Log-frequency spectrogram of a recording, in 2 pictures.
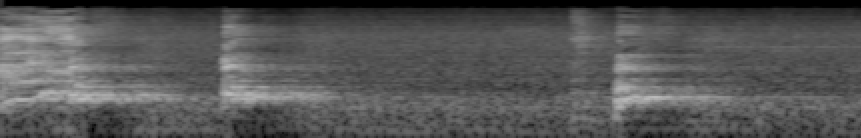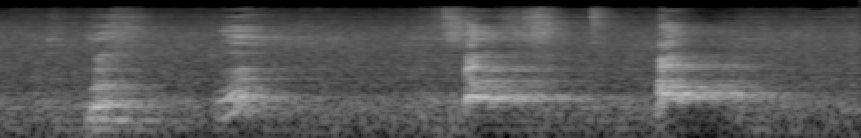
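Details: Female Golden Retriever at home, rolling around and begging for carrots, gives six short, sharp barks spaced one to two seconds apart with a steady low hum between them.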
